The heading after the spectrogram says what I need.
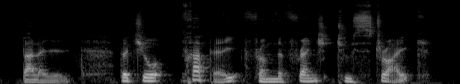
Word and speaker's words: frappé: If you're going to pronounce it and you don't say frappé, it's you're spitting from a bridge.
